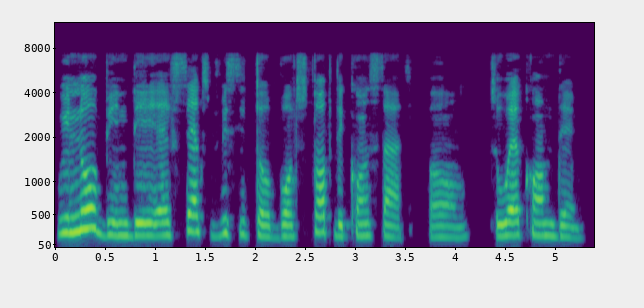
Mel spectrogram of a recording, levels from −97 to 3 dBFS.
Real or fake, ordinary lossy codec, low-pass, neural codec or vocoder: fake; none; 7.2 kHz; codec, 16 kHz, 16 kbps, FreqCodec, larger model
